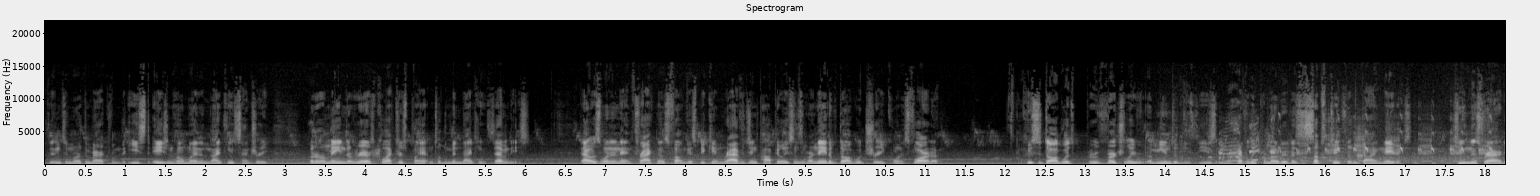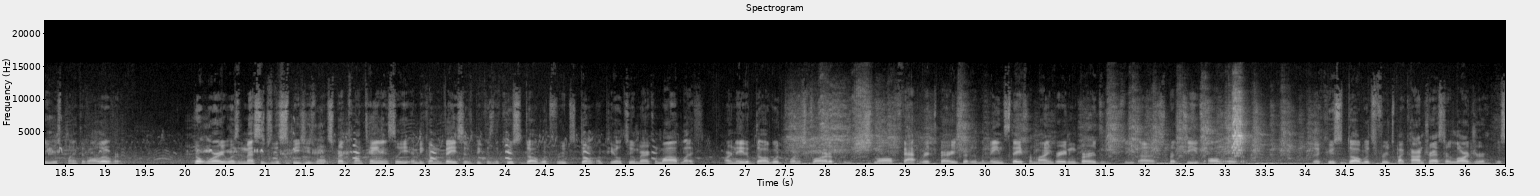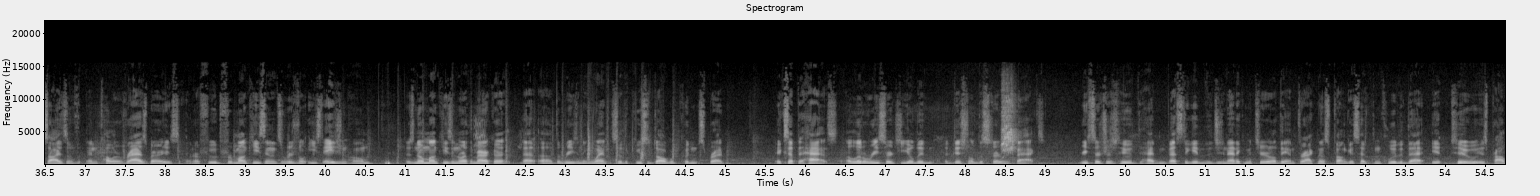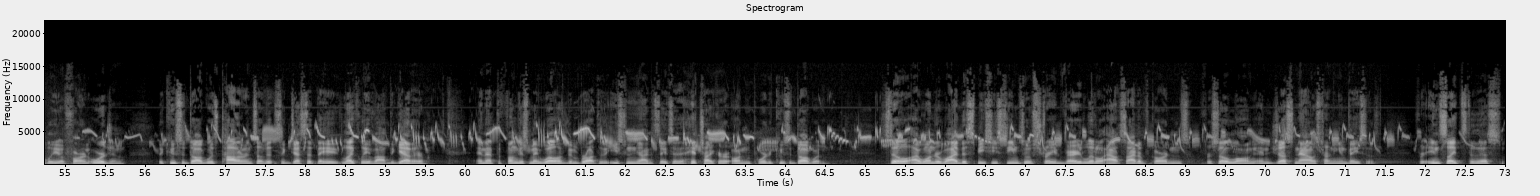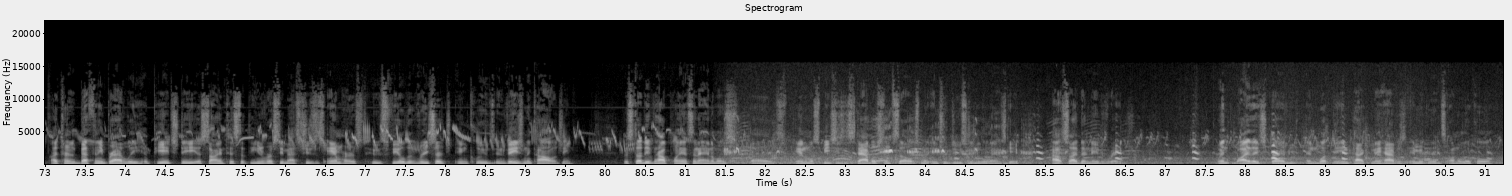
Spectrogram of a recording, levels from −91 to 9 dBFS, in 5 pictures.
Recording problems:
animal sounds; loud; throughout; 4 dB below the speech

